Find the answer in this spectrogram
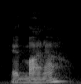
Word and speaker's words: hermana: Examples are hermana, the stress is on the MA.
